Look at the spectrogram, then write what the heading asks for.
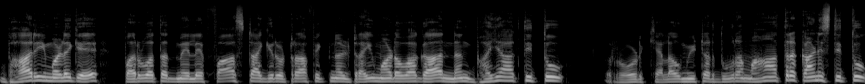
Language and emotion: Kannada, fearful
